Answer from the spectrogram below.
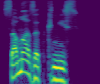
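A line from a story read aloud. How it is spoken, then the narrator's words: Snapping retort. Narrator (Russian): огрызнулся в ответ Андри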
